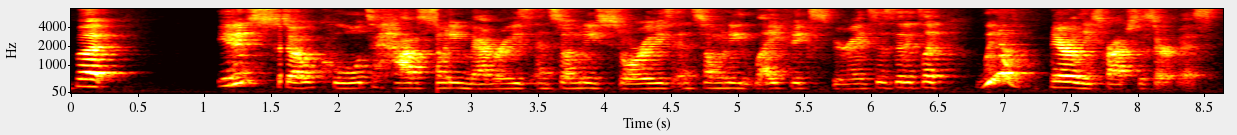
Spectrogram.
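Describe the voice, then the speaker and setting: Young woman in her twenties, bright voice, rambling casual chat, roomy echo, mic set back. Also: fairly low pitch, normal speed, far from the mic. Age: 20s. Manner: chatty, rambling with many fillers. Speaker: podcast co-host.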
